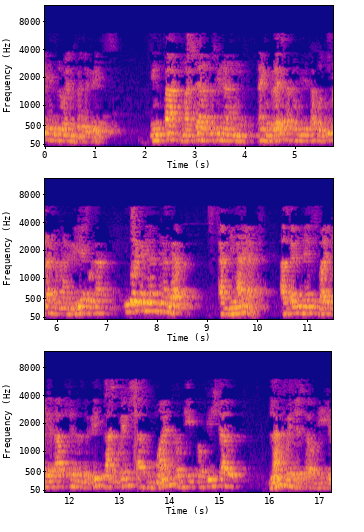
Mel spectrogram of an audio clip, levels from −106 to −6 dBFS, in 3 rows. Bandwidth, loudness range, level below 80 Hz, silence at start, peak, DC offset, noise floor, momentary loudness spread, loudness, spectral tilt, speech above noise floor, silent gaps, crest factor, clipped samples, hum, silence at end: 6.2 kHz; 3 LU; -72 dBFS; 0 s; -8 dBFS; under 0.1%; -71 dBFS; 11 LU; -28 LUFS; -8.5 dB/octave; 45 dB; none; 20 dB; under 0.1%; none; 0 s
